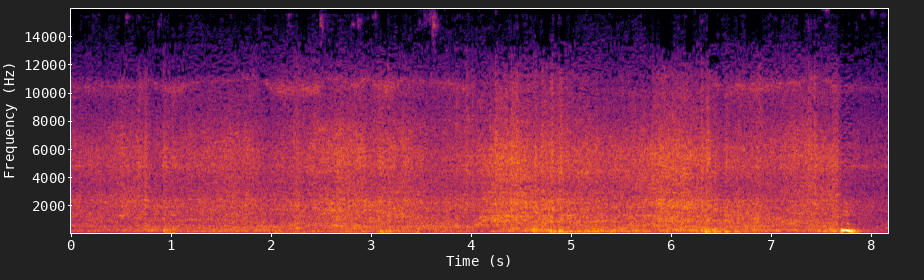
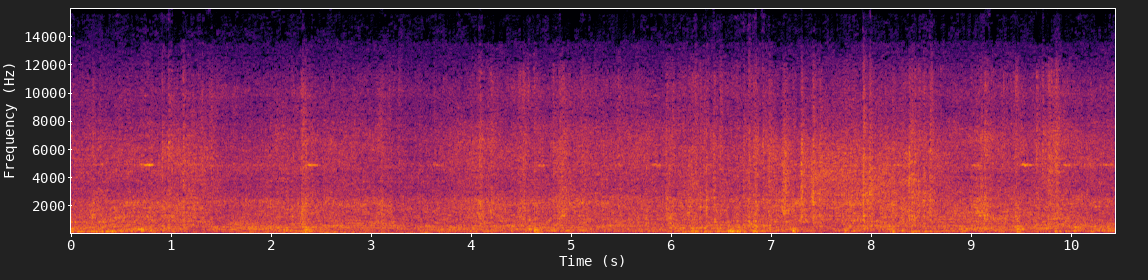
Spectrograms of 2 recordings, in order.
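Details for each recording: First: New Bachmann OO gauge Midland 1P 0-4-4 tank engine running in backwards: even soft whirr with no high-pitched squeak or quacking heard earlier at the end of forward running-in, though it once stopped dead at 60%; running normally. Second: New Bachmann OO gauge Midland 1P 0-4-4 tank engine that developed noises during running in: a very high-pitched squeak above the rolling clatter and an intermittent quack-quack noise; cause not yet identified.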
